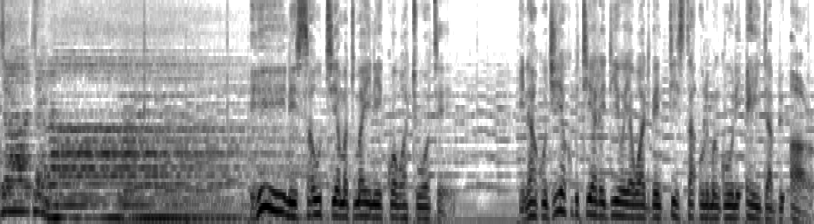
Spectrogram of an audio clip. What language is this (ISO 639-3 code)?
swa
